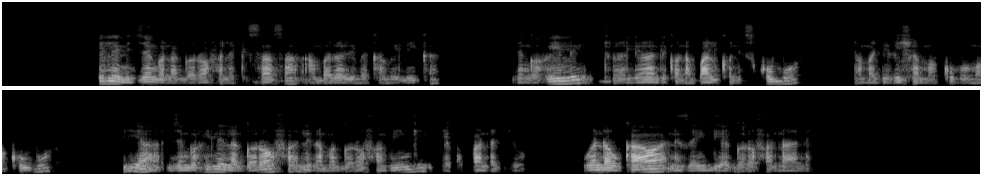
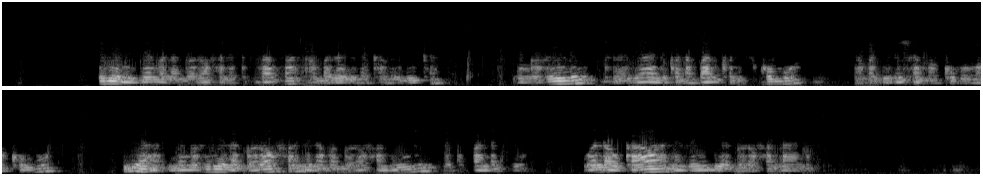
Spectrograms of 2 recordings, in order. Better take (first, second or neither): first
